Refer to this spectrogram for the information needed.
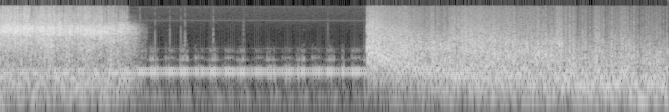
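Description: A sudden, loud thunderclap bursts in partway through, a sharp crack that spreads into a sustained broad rumble. Before it come a hissing wash of noise and a steady humming tone. No one speaks.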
